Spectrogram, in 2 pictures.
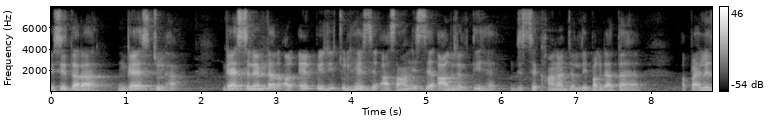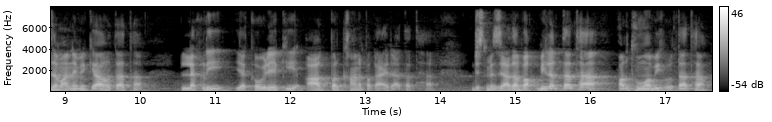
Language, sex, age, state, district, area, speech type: Urdu, male, 30-45, Bihar, Gaya, urban, spontaneous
